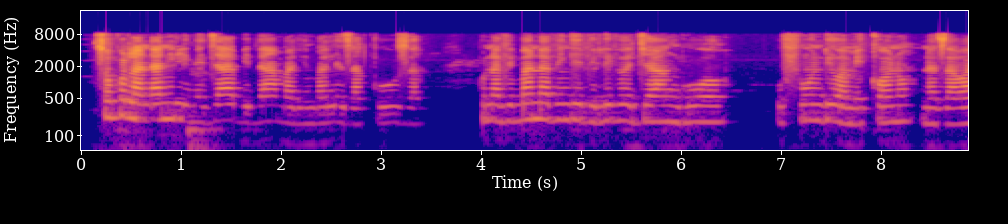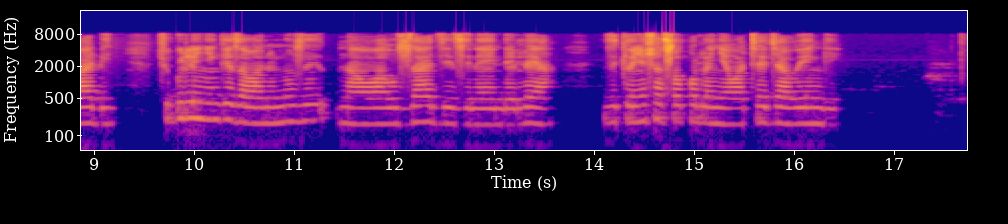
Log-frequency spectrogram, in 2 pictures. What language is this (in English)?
Swahili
